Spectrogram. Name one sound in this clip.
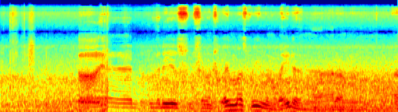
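A middle-aged man talks casually close to the microphone.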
